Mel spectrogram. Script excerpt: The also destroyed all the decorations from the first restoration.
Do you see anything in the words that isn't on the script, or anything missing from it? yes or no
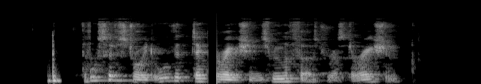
no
